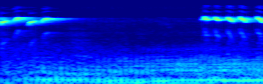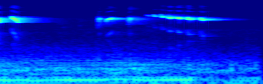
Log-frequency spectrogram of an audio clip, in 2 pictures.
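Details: Van Hasselt's sunbird on a lure track: a piercing high phrase, a pause, then a rapid stuttering run of high notes and a final rising, thinning phrase, all over a faint steady hum.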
